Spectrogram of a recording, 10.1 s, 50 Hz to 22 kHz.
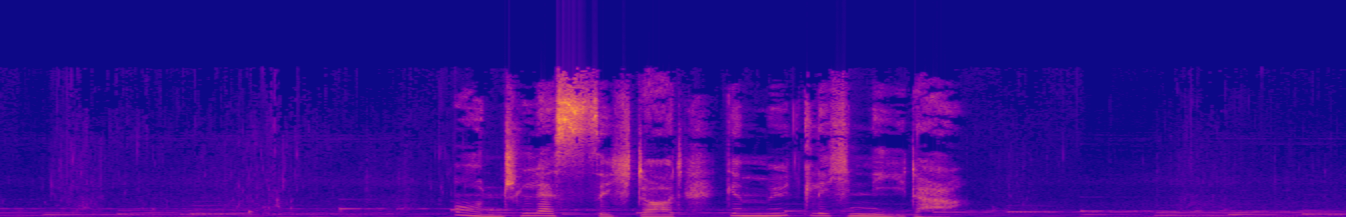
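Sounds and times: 
animal wading into shallow water with watery squishes and drips: 0:00.0 - 0:04.3, 0:07.3 - 0:10.0
speech: 0:03.4 - 0:07.2.

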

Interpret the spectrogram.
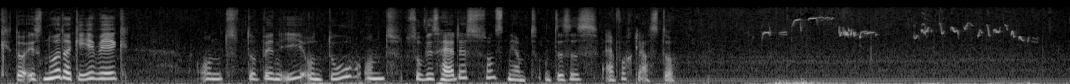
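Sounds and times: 
low steady outdoor hum: 0:00.0 - 0:10.6
speech: 0:00.2 - 0:01.4, 0:02.0 - 0:06.9
European robin singing in a tree: 0:05.3 - 0:10.6.

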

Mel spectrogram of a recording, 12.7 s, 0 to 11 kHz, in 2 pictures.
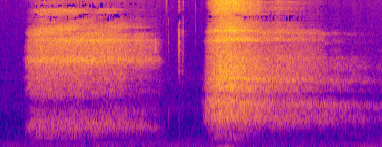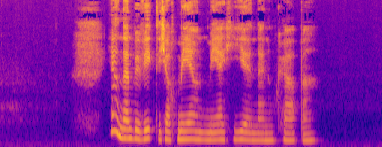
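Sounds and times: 
deep human breathing during a guided relaxation: 0:00.4 - 0:02.8, 0:03.4 - 0:07.0
speech: 0:08.4 - 0:11.7.

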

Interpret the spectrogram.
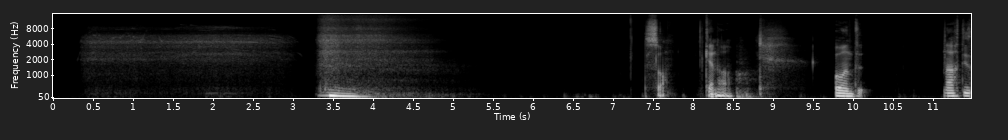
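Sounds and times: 
person breathing in and out: 0:00.3 - 0:05.4, 0:08.8 - 0:09.5
speech: 0:07.4 - 0:09.0, 0:09.8 - 0:10.2, 0:11.2 - 0:11.4.

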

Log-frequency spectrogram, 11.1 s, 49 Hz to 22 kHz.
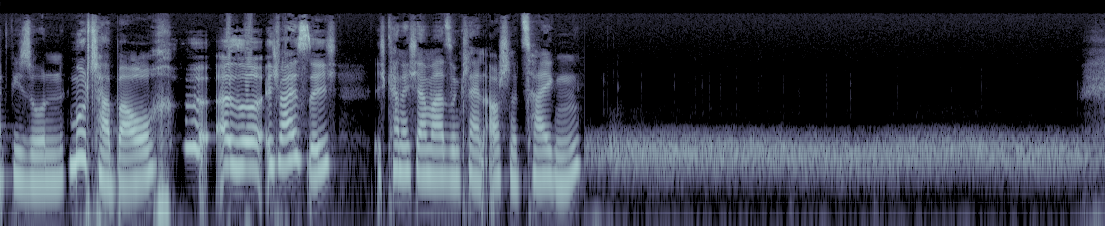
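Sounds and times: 
speech: 0:00.0 - 0:05.9
steady pink noise hiss: 0:05.8 - 0:11.0.

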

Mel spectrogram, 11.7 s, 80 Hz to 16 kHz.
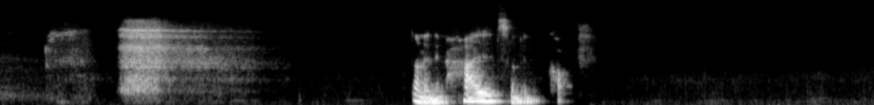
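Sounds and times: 
deep breathing during a guided relaxation: 0:00.0 - 0:04.0
speech: 0:05.5 - 0:07.5.

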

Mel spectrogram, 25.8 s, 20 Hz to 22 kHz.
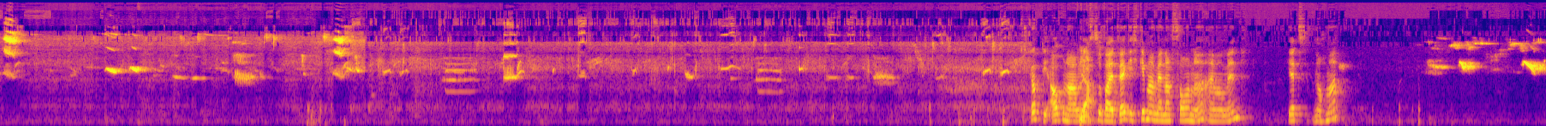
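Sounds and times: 
finch singing a fluting whistled song outdoors: 0:00.0 - 0:18.3, 0:23.7 - 0:25.7
chorus of other birds chirping outdoors: 0:00.0 - 0:25.7
speech: 0:17.2 - 0:20.8, 0:21.5 - 0:22.4.

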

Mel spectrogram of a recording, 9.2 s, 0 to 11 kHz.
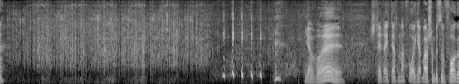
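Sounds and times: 
speech: 0:00.0 - 0:00.2, 0:06.1 - 0:09.1
hand coffee grinder grinding coffee beans: 0:00.0 - 0:09.1
laughter: 0:04.4 - 0:05.7.

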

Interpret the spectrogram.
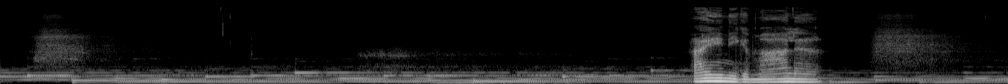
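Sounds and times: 
breath drawn in through the nose and blown out through the mouth: 0:00.3 - 0:01.4, 0:08.7 - 0:09.9
speech: 0:07.0 - 0:08.3.

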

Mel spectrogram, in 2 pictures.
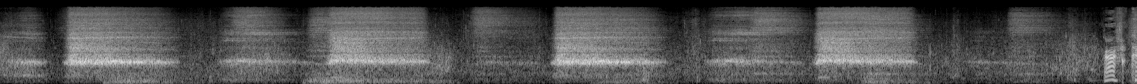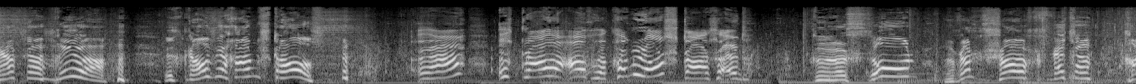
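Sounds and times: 
deep slow breaths in and out through the mouth via a snorkel: 0:00.0 - 0:10.8
speech: 0:11.0 - 0:14.9, 0:15.6 - 0:22.7.

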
